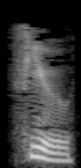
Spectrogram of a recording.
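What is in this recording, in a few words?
"phew", English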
